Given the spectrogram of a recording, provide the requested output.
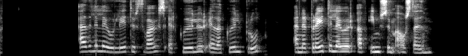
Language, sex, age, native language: Icelandic, female, 30-39, Icelandic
